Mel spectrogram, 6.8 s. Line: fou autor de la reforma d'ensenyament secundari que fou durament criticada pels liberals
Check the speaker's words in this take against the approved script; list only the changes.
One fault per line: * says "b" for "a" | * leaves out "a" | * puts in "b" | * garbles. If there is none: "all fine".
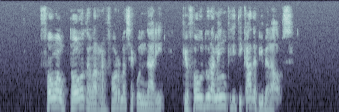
* leaves out "d'ensenyament"
* leaves out "pels"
